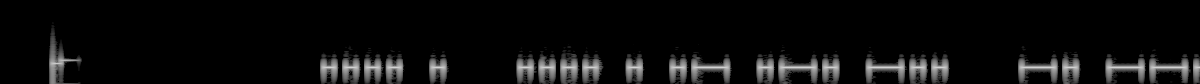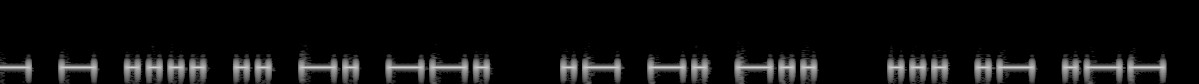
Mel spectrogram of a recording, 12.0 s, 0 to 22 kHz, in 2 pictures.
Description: Morse code, heard as a keyed tone, about 22 wpm, 700 Hz. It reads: HE HEARD NOTHING AND SAW
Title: Sentences from Top 1000 Words - Review Part 3 - 22wpm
